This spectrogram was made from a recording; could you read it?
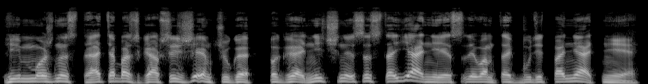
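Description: Мужчина-чтец озвучивает старого лекаря, ворчливого всезнайку со скрипучим голосом, который всё растолковывает. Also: male voice, medium pitch, measured pace, fairly bright tone, dry recording, studio quality, pitched above the performer's own voice, lightly acted. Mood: explaining. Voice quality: creaky, scratchy. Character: old male healer, grumbling know-it-all explainer.

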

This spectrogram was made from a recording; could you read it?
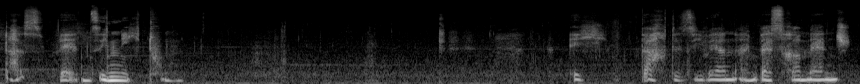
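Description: An actress playing a frightened but calculating farmer's wife in a radio play, murmuring tensely and urgently in a hushed, breathy voice. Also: female voice, medium pitch, little pitch movement, measured pace, slight background noise, natural voice. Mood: frightened pleading.

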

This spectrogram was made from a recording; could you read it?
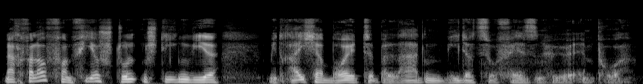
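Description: Male first-person narrator, lowish voice, grave and measured, close and dry. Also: breathy edge, no room sound. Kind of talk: first-person adventure narration, dramatized reading.

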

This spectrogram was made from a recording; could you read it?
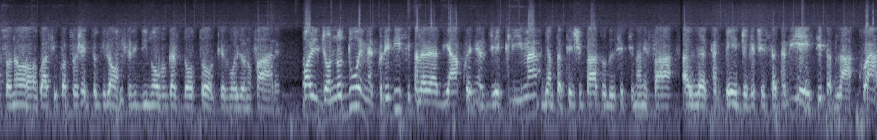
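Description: A man's voice: medium pitch, sharp tone, slight background noise, rough recording. A man speaking informally as an activist guest in a radio interview. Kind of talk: informal spoken interview explanation.

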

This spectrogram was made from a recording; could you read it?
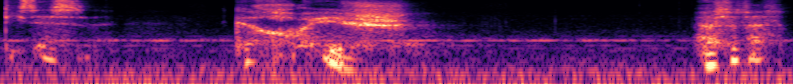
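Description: A man's voice: drawn-out words, pushed and bright, in a whisper, soft background music, full character voice. An actor playing a stressed, agitated young father in a naturalistic radio drama, talking bluntly. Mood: hushed, obsessive. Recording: clear background noise.

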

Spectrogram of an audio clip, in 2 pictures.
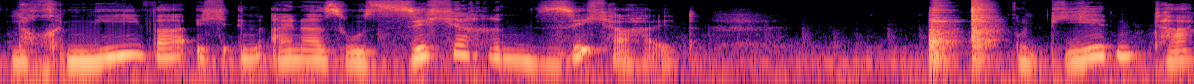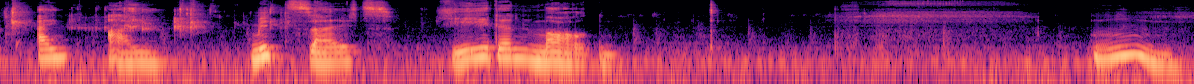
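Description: An actress playing a brittle, self-reassuring woman isolated in a ship's cabin, musing haltingly and repetitively in in a radio play, at times dropping into whispers. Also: medium pitch, animated, darkish tone, a little hiss or hum. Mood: brittle reassurance. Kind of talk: German radio play monologue.

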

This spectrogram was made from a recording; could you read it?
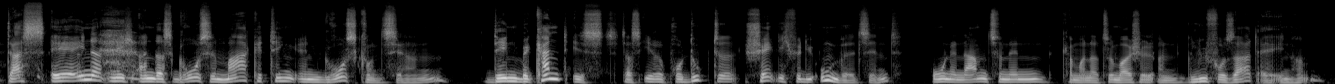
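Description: A man's voice: mid-range voice, animated, measured pace, a little mellow, no room sound, studio quality. A man co-hosting a discussion podcast. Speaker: podcast co-host.

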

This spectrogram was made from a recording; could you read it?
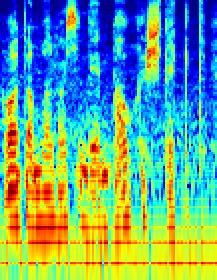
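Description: Betrunkener alter schlesischer Weber, sehr gedehnt. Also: male voice, sits low, flat delivery, takes it slowly, sharp tone, breathy edge, heavily acted. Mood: tipsy, boastful. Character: drunken, boisterous old poor weaver, boastful and sentimental. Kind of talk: German radio play acting.

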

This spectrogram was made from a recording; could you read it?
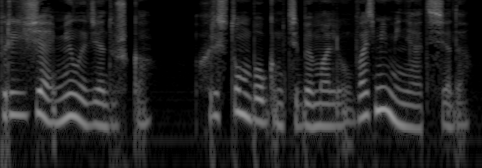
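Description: A plaintive, homesick little orphan boy from the village, acted by a woman in a radio play, with naive rustic speech. The tone is soft and mellow, with some room around it and faint music behind. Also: on the low side, moderate pace, no echo, studio quality, natural voice. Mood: miserable pleading. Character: pleading, homesick young peasant orphan boy. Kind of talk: dramatic radio reading of a classic story.

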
